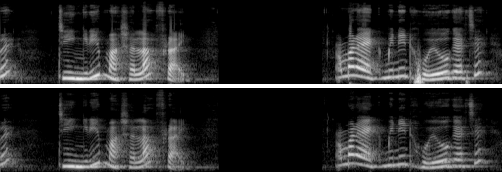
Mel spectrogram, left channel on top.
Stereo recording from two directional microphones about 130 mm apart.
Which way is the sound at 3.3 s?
35° left (ahead or behind).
